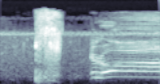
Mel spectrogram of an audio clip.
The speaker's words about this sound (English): Someone farting? That must be like an earthquake.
